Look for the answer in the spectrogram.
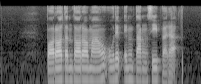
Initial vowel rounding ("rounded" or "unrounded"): rounded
